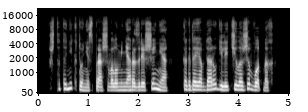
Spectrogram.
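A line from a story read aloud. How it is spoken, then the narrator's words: Angry mutter. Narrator (Russian): зло пробормотало под нос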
